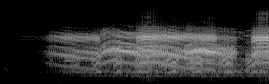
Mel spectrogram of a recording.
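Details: Red-crested pochard (Netta rufina) giving a harsh, nasal, drawn-out squawk of about two seconds, then a short rasping burst at the end.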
